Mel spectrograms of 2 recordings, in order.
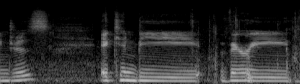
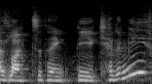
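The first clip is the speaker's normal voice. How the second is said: put-on New Zealand accent; 2 semitones higher than usual. Speaker doing impressions with a friend, in an Anna Paquin New Zealand accent. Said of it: "who's from New Zealand originally".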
